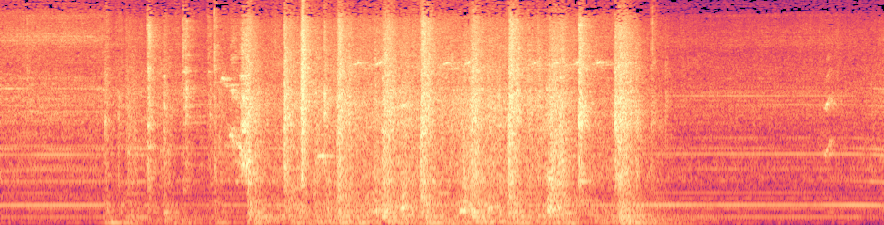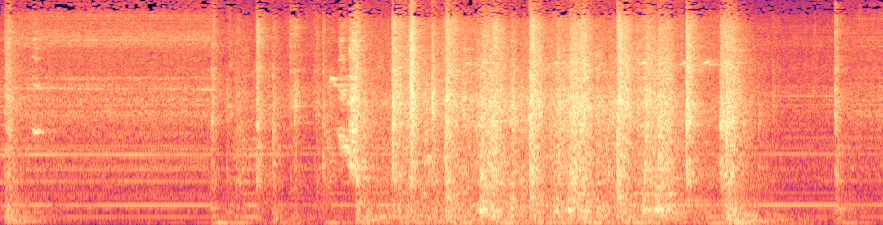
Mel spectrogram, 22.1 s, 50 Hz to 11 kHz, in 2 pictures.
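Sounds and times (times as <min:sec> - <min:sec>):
machine motor hum: 0:00.0 - 0:22.0
machine knocking and clattering: 0:01.3 - 0:08.5, 0:13.7 - 0:21.9.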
